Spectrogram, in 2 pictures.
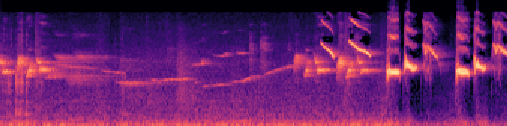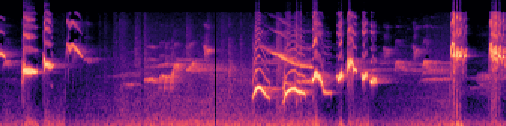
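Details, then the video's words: Stimulated white-rumped shama, tail flicking, delivering varied song: soft warbling at first, then loud bursts of sweeping whistles and sharp clicks separated by short pauses. "chòe lửa đập tạch cực sung. kích thích chòe lửa lên lửa. chòe lửa đánh đuôi sàn cầu.kích chòe lửa"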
